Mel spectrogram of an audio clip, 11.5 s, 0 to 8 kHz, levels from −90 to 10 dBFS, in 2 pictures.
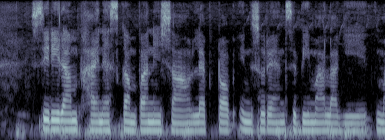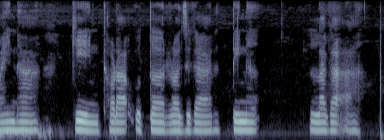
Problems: none marked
